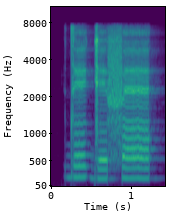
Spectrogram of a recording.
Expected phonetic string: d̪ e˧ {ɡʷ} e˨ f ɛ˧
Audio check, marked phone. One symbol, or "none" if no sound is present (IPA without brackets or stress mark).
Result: ɡ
